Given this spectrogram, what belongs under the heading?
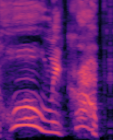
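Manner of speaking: high, slow, drawn-out holy crap; high, slow astonished exclamation; stunned surprise. Retold or imitated. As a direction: let the shock stretch the words out. Learns who the owner is.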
